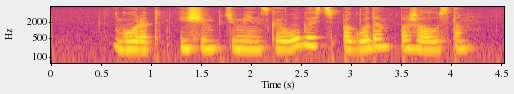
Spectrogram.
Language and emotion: Russian, neutral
